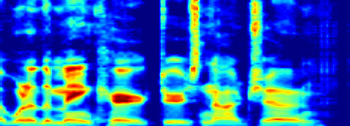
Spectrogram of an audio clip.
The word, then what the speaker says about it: Nadja: One of the main characters, Nadja, it's like Nadia spelled with a J.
